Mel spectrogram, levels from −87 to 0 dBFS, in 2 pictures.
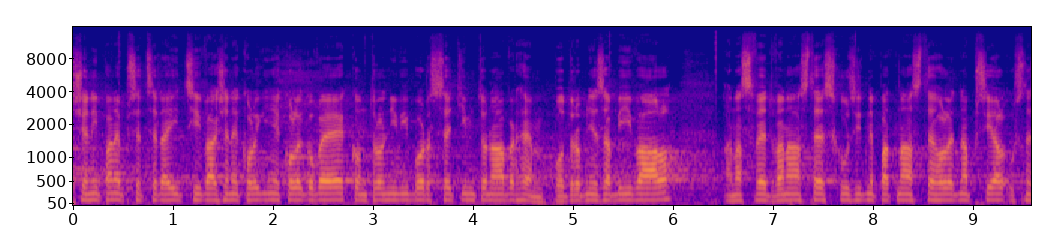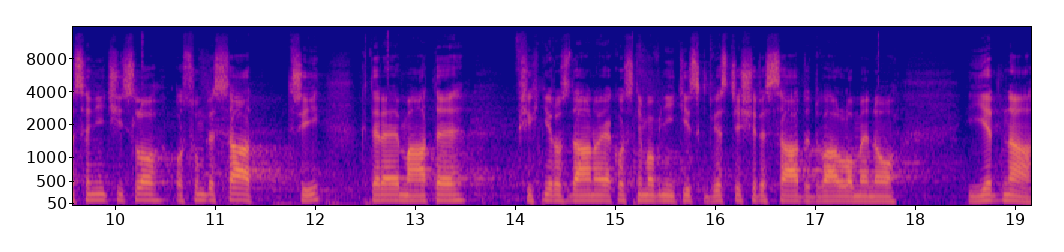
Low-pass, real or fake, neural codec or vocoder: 14.4 kHz; real; none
